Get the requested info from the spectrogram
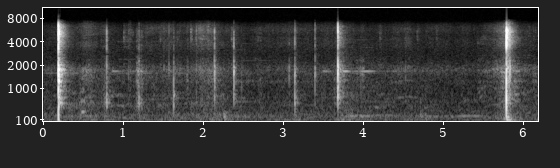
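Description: A series of sharp, brief clicks: a loud one just after the start, another about halfway through and a third near the end, with fainter ticks in between.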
